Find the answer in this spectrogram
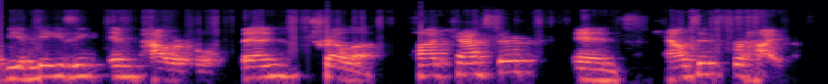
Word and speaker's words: Trela: About Ben, rhymes with umbrella, Trela.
